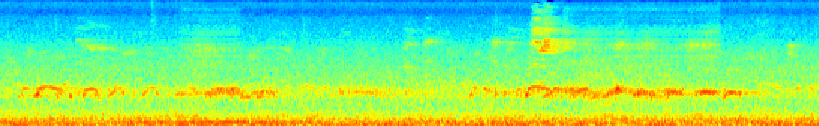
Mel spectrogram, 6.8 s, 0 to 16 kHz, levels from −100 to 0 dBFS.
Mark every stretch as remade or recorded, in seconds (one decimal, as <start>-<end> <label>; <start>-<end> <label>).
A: 0.0-1.5 recorded; 1.5-2.0 remade; 2.0-4.7 recorded; 4.7-6.0 remade; 6.0-6.8 recorded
